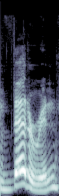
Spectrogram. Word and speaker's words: veteran: fun napoleon was a veteran three syllables not two of the napoleonic wars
